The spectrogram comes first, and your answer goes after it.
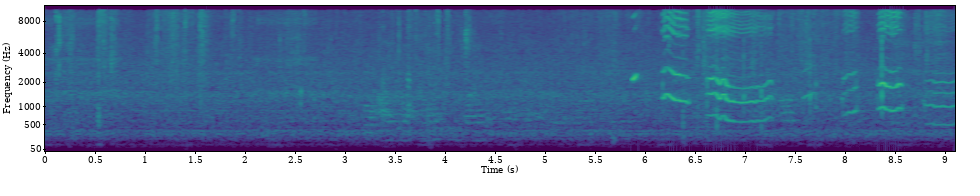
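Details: A new litter of 4-week-old Miniature Pinscher puppies gives high, squeaky yips and whimpers in short bursts after a quiet start while playing.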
